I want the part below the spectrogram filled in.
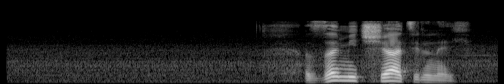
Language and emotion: Russian, positive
